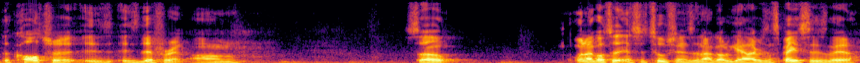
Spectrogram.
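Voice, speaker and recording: A man's voice: medium pitch, unhurried, long pauses. A man, an artist, answering audience questions at a gallery in a loose, conversational way, often tagging his points with "right?" and "like". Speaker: artist discussing his exhibition.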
